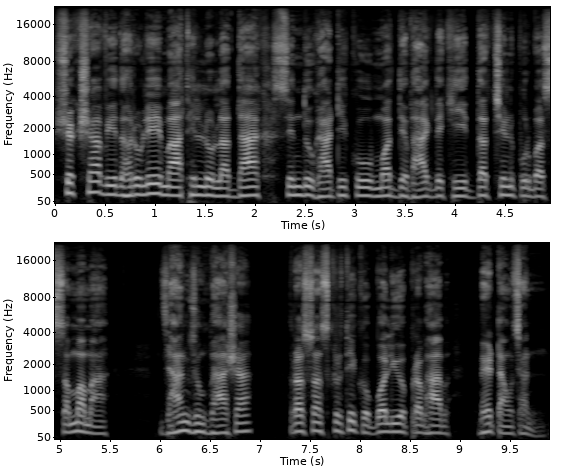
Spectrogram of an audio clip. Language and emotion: Nepali, neutral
